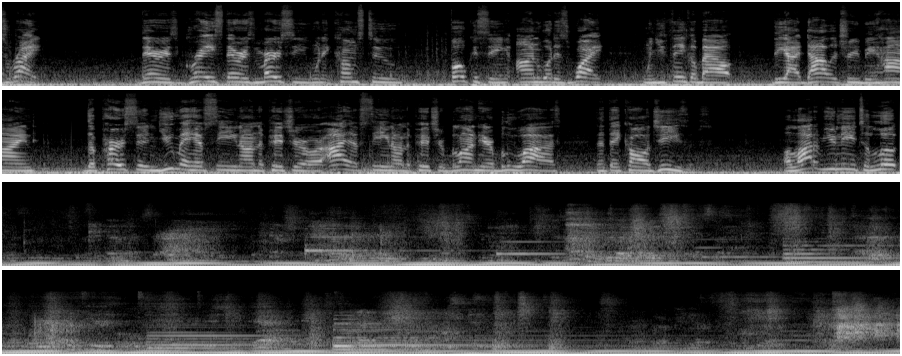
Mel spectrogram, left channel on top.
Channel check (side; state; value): both; different; correlation 0.01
